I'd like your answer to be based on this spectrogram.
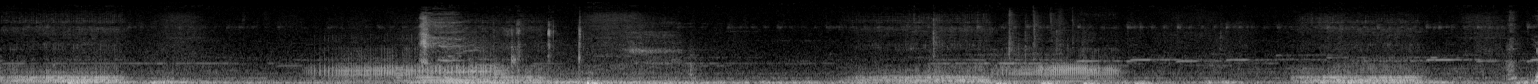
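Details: A pug dog and a man snoring together: low rumbling snores recurring every few seconds with the breathing, plus higher snorts and background noise.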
